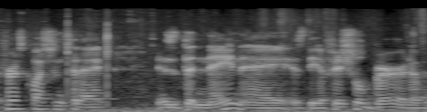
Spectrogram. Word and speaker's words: nene: um so your first question today is the Nae Nae is the official bird of which U.S state hmm Nene is how you pronounce it yes and I've never heard of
